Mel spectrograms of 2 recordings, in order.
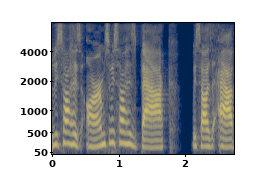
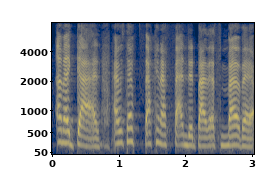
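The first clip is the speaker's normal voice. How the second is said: mocking whiny quote. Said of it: "people are like".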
